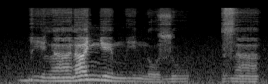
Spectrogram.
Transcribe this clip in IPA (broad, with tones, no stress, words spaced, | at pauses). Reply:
bi˦˨lã˧ ɾa˦ɲe˦˨ mi˧no˨zu˧ | zã˨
